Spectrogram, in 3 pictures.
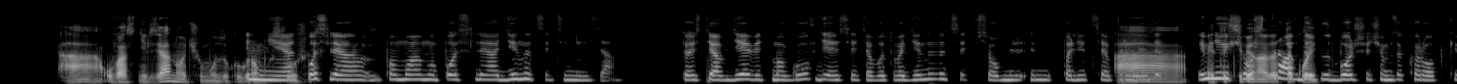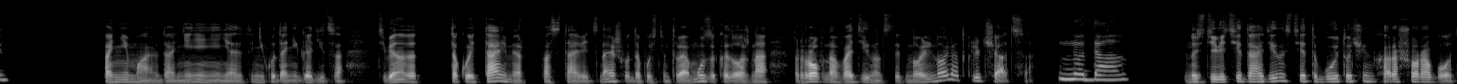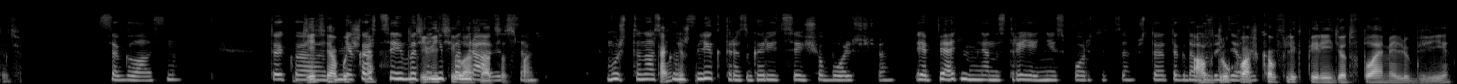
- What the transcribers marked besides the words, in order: tapping; other background noise
- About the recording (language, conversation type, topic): Russian, unstructured, Как вы обычно справляетесь с плохим настроением?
